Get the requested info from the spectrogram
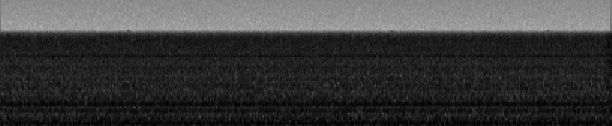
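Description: Steady electrical hum over an even hiss, with a few faint steady higher tones and no other events: recording room tone.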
